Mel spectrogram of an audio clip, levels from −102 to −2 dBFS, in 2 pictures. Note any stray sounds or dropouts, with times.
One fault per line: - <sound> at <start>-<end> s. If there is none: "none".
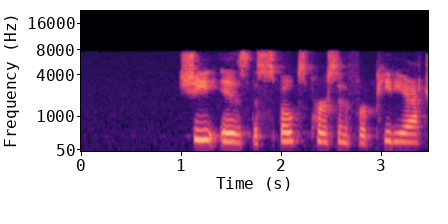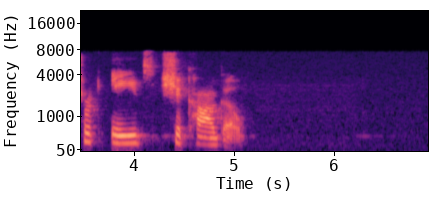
none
